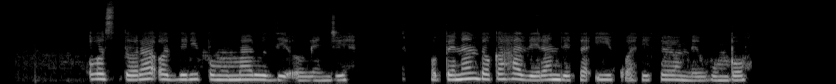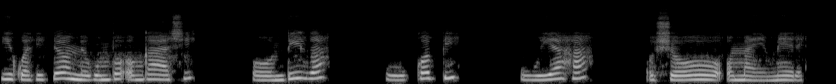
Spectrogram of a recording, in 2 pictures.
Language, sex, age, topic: Oshiwambo, female, 18-24, finance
